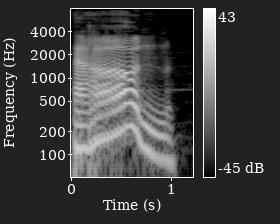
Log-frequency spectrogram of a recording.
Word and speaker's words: Perron: My name is Keith, K-E-I-T-H. And the last name is Perron. Yes, P-E-R-R-O-N.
